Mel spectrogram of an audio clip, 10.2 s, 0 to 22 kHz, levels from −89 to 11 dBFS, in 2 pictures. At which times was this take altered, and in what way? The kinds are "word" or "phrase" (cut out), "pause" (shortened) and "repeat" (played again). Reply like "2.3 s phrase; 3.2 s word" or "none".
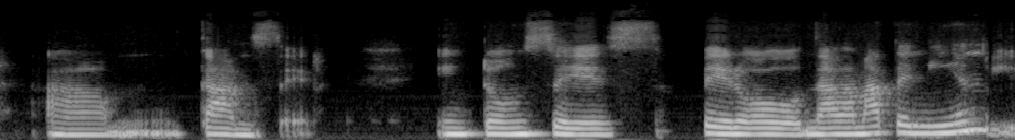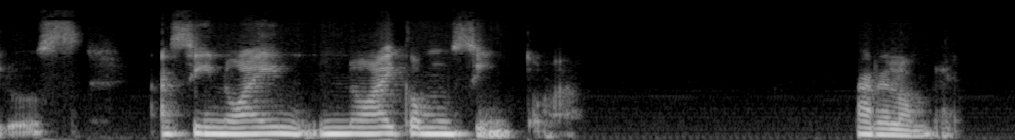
4.9 s word; 5.7 s word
